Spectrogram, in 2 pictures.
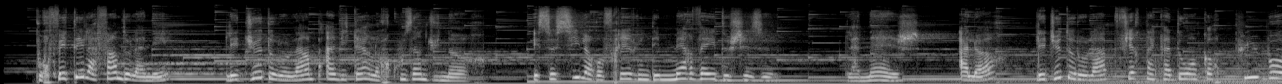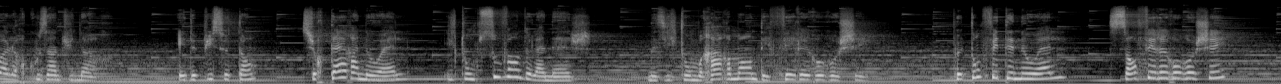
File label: female french and moroccan arabic french commercial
